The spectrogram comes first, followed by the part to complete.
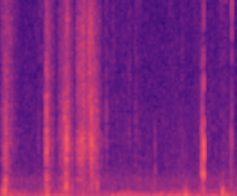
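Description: Paper rustling and crinkling as a rabbit noses and tugs at it with its mouth while gathering nesting material: a few short rustles, bunched from about half a second to a second in.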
